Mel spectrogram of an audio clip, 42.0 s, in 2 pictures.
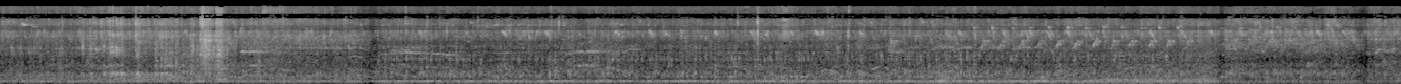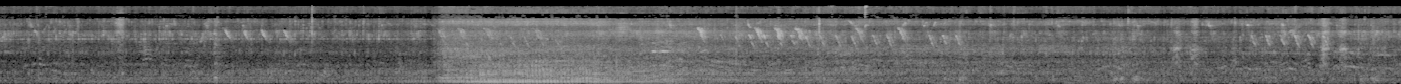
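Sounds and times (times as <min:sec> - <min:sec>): outdoor background noise: 0:00.0 - 0:42.0
small birds chirping: 0:09.2 - 0:41.8.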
